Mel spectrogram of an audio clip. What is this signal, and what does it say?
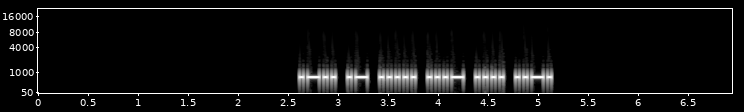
Morse code, heard as a keyed tone, about 30 wpm, 700 Hz. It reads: LA5VHF
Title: DXCC-100 Call Signs - 6 Characters - Repeated 3x - 30wpm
